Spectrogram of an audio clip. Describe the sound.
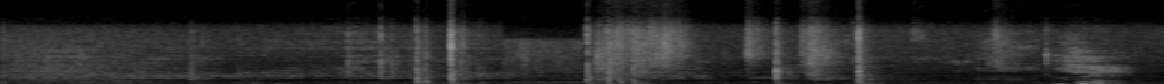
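Keystrokes on a computer keyboard as a value is typed in during a dice-based tabletop role-playing game session: scattered, irregular clicks and taps with a few louder bursts, and no talk.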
